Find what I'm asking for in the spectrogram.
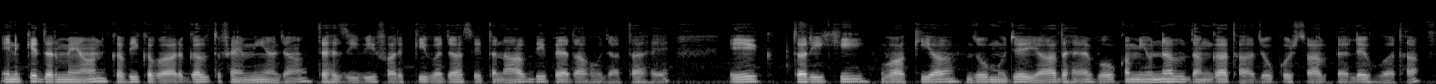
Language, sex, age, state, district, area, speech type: Urdu, male, 30-45, Delhi, New Delhi, urban, spontaneous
